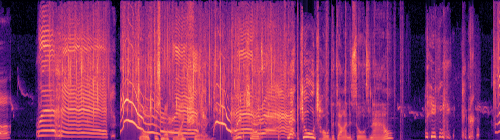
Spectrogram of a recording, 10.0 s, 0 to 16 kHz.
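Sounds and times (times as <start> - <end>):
cartoon toddler crying: 0.8 - 6.0, 9.3 - 10.0.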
